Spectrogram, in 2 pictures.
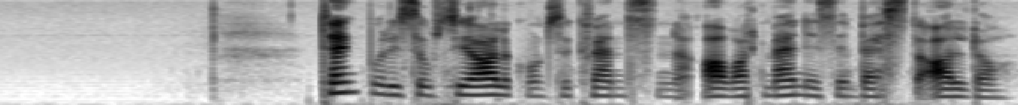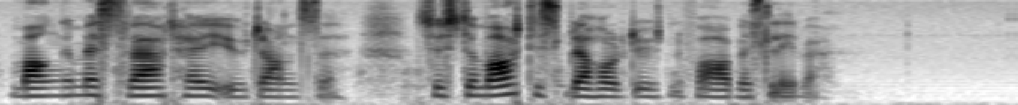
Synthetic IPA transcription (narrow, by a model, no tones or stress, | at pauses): t̪ʰɛŋk̚pʰoːd̪iːsʊsɪɑːləkʰʊnsəkʰʋɛnsn̩ə̰ʔɑːʋɑt̪mɛniːsiːnbɛst̪ə̰ʔɑ̰ld̪əʁmɑŋəmeːsʋæːʁt̪hœʏʔʉːt̪̚d̪ɑnl̩sə̰sʏst̪əmɑːt̪ɪsk̚bliːʁhɔlt̪ʉːt̪n̩fɔʁɑːbæɪslʔḭːʋə̰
